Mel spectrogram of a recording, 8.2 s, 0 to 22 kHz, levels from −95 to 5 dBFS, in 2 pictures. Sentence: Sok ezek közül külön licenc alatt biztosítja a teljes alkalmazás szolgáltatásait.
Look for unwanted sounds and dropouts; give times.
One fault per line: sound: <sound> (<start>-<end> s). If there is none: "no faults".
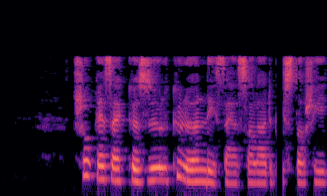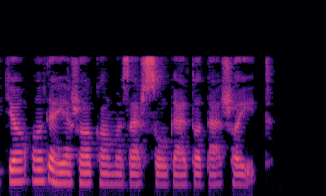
sound: dropout (3.4-3.5 s)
